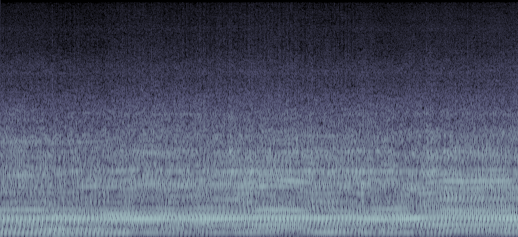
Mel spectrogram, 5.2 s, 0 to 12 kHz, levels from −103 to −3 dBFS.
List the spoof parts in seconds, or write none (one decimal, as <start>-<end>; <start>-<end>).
0.0-0.5; 3.6-5.2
